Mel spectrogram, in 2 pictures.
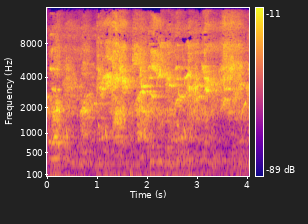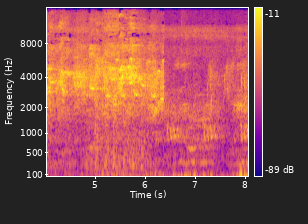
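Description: Many small birds chirping and twittering together, the calls thinning out about six seconds in, over a low rumble.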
